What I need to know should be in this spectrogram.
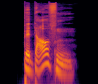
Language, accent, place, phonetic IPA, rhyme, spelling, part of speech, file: German, Germany, Berlin, [bəˈdaʁfn̩], -aʁfn̩, Bedarfen, noun, De-Bedarfen.ogg
- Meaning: dative plural of Bedarf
